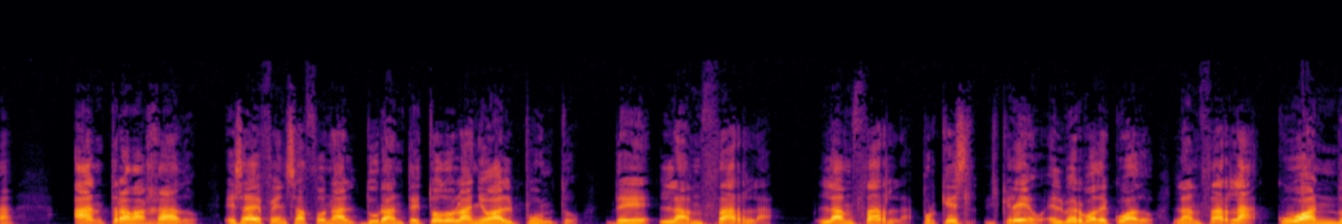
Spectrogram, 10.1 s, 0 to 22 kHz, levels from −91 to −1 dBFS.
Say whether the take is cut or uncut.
cut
